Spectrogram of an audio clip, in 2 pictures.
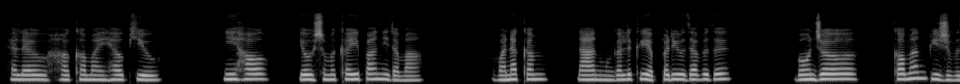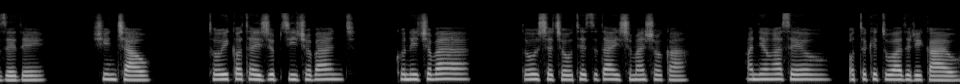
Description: Qwen3-1.7B-Multilingual-TTS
